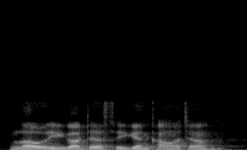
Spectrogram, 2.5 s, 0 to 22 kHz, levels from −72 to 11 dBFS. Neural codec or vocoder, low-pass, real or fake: codec, 16 kHz, 0.8 kbps, ZipCodec; 7.2 kHz; fake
